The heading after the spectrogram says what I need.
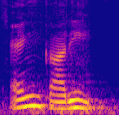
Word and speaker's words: ऐंकारी: कैसे पढ़ेंगे इसको, ऐंकारी, अ पे अनुस्वार है, ऐंकारी, ऐंकारी।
